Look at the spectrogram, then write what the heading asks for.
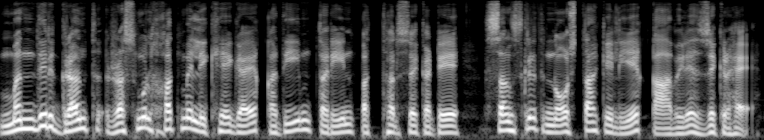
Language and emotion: Urdu, neutral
